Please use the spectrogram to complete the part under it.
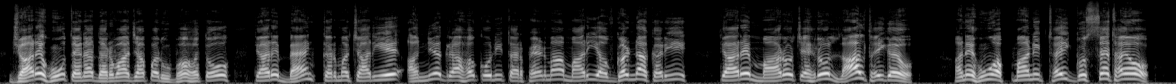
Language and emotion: Gujarati, angry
